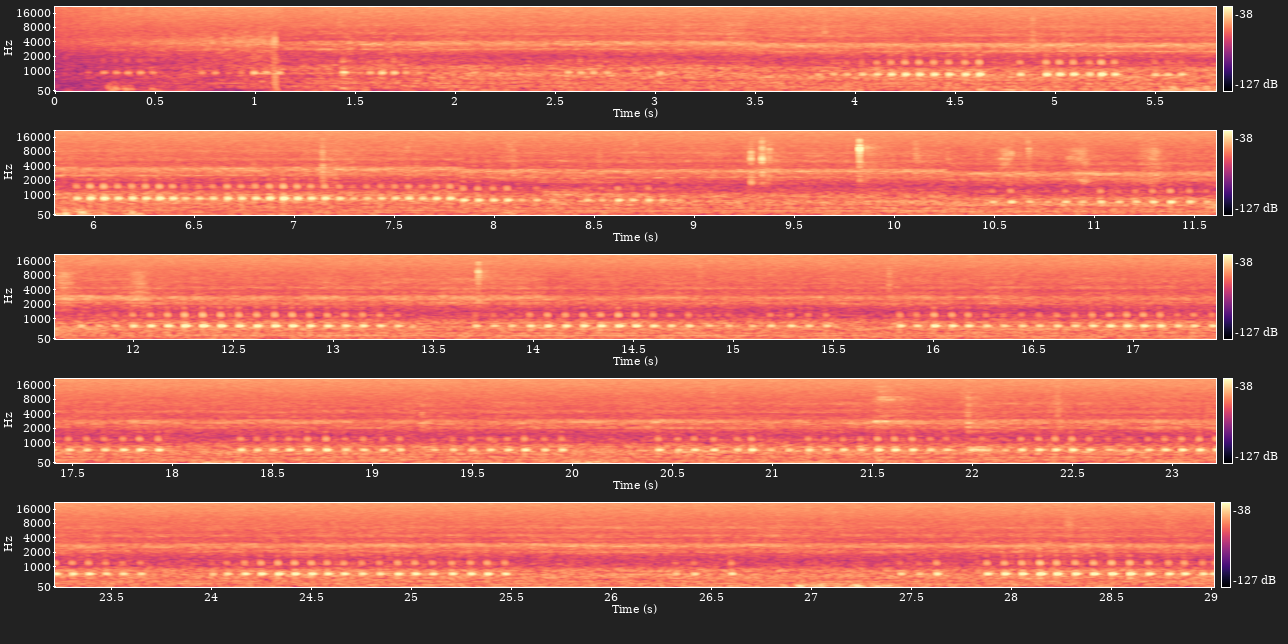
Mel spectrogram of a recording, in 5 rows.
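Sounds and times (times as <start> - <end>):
faint pulsing chirping: 0.9 - 29.0.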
